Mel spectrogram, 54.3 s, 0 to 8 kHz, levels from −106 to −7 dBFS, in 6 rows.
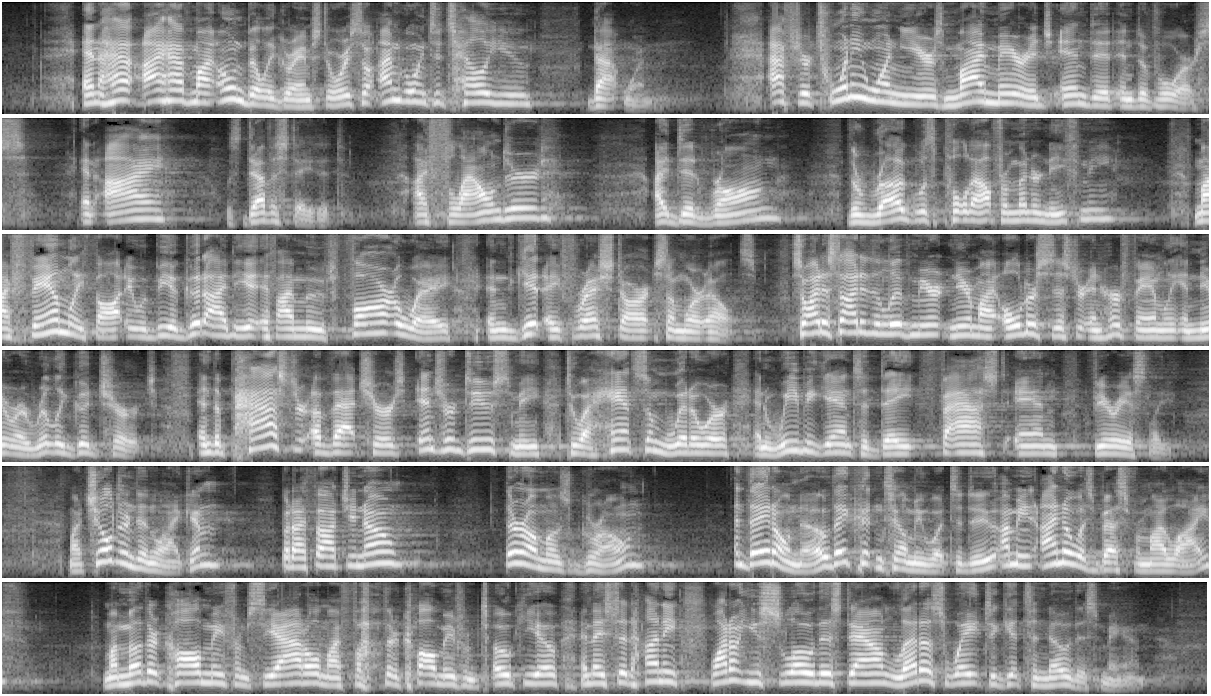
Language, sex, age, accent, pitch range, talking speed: English, male, 50-69, American, 160-230 Hz, 180 wpm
